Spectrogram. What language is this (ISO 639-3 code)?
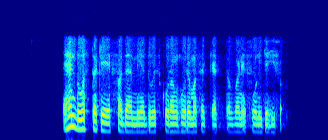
div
